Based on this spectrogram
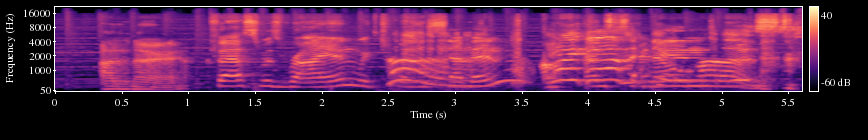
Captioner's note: gasps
